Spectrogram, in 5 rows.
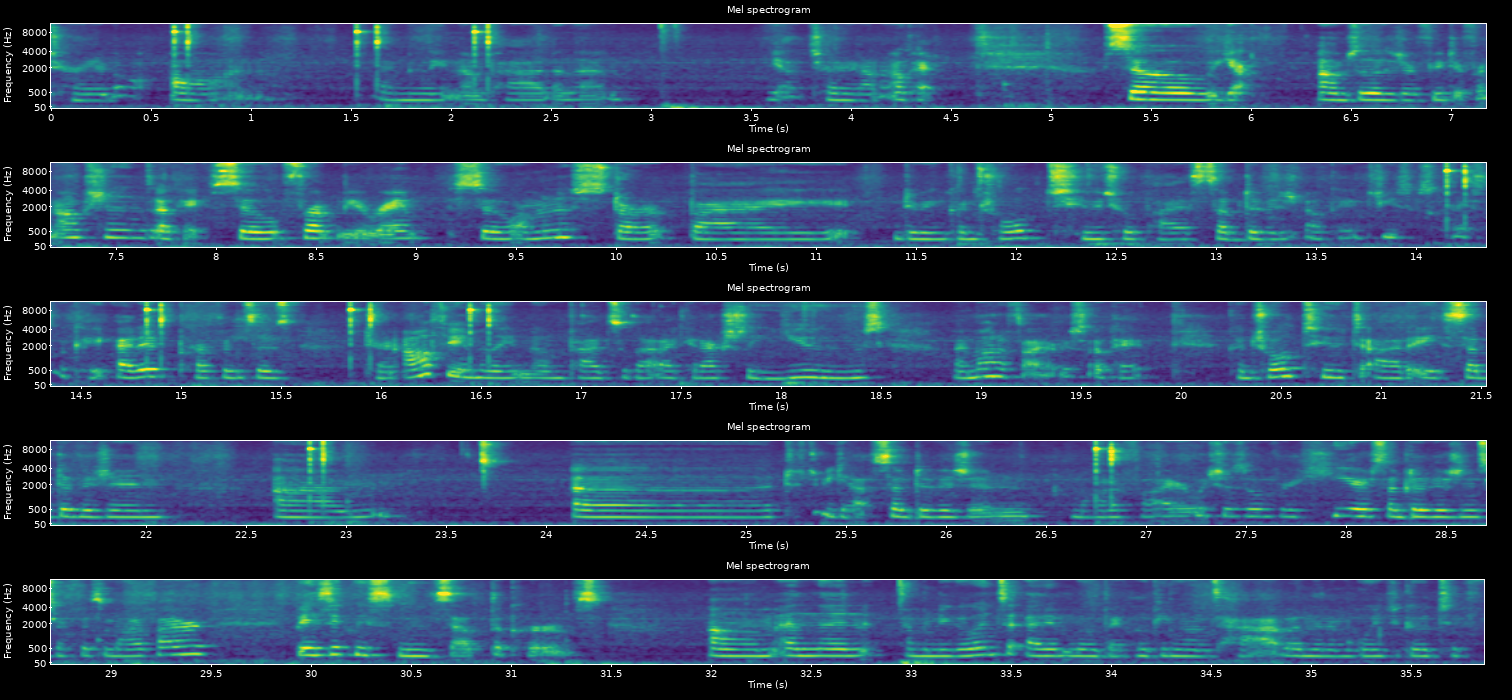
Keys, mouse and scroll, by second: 12.4 ctrl+KP_2, 14.2-17.2 drag, 18.0 ctrl+2, 22.9 click, 28.8 click, 33.2 Tab.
